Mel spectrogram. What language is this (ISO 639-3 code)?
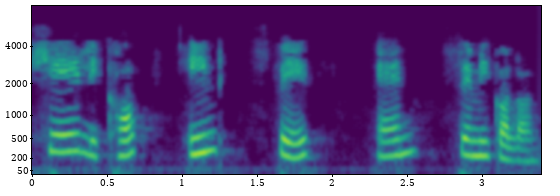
asm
